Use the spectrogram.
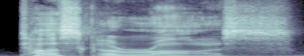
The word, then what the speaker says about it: Tuscarawas: It's Tuscarawas, just FYI. I'm so bad at pronouncing it even when you put the pronunciation.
